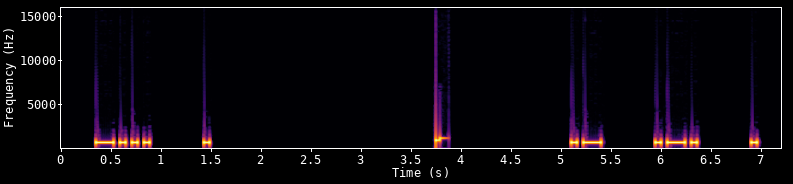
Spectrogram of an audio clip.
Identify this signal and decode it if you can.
Morse code, heard as a keyed tone, about 20 wpm, spaced as for 11 wpm, 700 Hz. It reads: BE ARE
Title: 3x Character Spacing - Top 100 Words - 20wpm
